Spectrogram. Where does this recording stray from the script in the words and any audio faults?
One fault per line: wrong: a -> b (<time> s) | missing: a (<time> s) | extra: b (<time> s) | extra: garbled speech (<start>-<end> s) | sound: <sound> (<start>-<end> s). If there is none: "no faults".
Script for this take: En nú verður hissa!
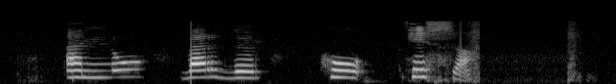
no faults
